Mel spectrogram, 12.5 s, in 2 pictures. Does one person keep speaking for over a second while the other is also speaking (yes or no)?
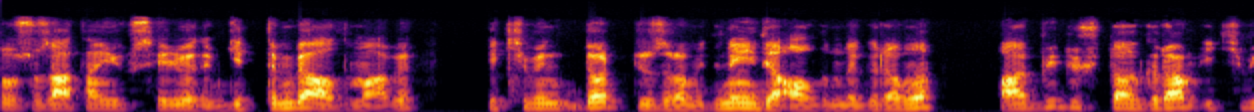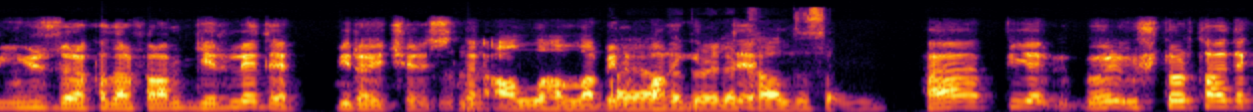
yes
